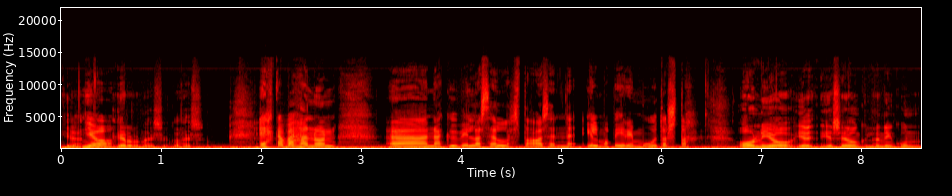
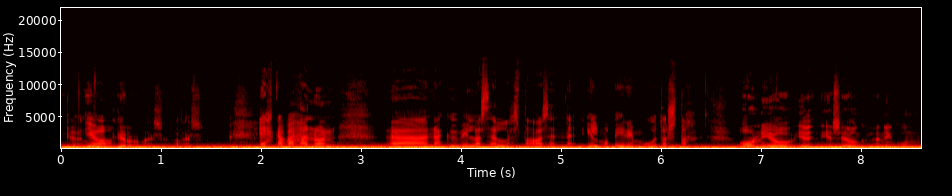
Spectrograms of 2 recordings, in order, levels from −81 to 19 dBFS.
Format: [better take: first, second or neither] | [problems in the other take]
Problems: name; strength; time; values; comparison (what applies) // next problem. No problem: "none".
first | low rumble; loud; throughout; 1 dB below the speech; faint in the first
